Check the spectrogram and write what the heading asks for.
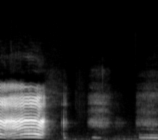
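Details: Baby girl crying during tummy time with a mirror in front of her: a short, loud, high-pitched wail fading into soft whimpers and fussing; protest cry.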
